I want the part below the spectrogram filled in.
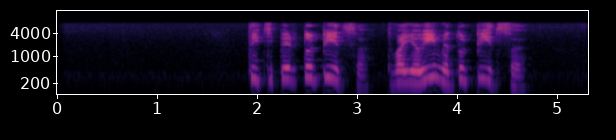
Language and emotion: Russian, angry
